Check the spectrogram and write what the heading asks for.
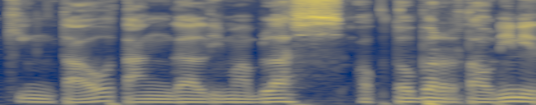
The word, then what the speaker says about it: Qingdao: kita akan menghadapi China di Qingdao atau bacanya Qingtao tanggal 15 Oktober tahun ini tentunya ya.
